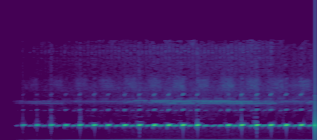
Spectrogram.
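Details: Leptodactylus mystacinus giving its advertisement call: a steady series of short, clear, high whistled notes, about three per second, over a constant low hum.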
